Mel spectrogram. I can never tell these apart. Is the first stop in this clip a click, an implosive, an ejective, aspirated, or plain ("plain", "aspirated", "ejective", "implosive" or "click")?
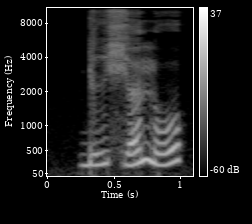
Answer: plain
